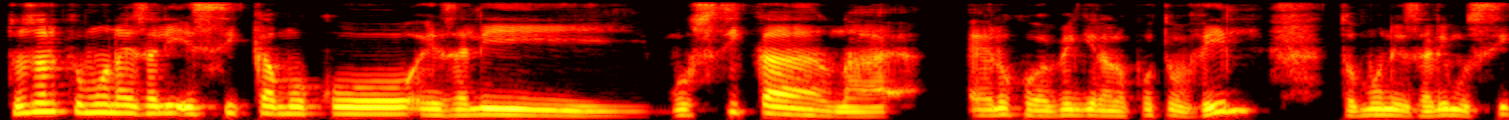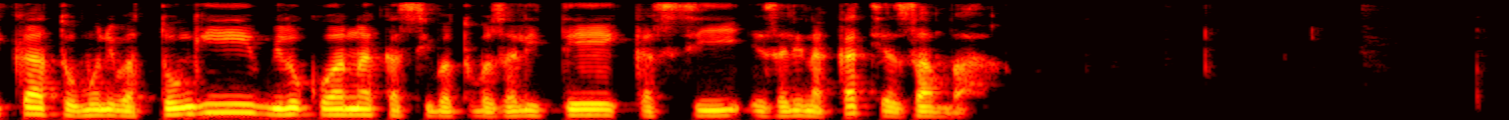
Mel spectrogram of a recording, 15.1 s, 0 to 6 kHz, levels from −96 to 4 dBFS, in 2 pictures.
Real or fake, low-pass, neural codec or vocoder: real; 5.4 kHz; none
